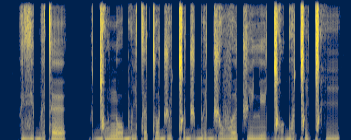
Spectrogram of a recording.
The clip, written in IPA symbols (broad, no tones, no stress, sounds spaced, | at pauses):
zʲ ə b e t ɛ | ɡ͡ǀ o n o b w i t ə t o d͡ʒ ʉ ǀ ə d͡ʒ ʏ b e d͡ʒ o v ə t͡ʃ i lʲ e ɡ͡ǀ ɔ ɡ o ǀ i ǀʰ i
